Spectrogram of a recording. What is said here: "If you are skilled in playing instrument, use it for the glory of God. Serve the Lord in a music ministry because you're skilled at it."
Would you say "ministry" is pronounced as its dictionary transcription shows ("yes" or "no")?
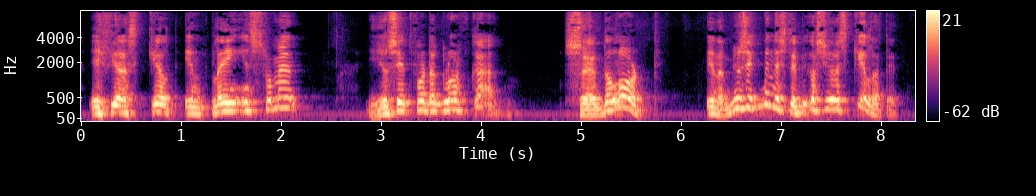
yes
